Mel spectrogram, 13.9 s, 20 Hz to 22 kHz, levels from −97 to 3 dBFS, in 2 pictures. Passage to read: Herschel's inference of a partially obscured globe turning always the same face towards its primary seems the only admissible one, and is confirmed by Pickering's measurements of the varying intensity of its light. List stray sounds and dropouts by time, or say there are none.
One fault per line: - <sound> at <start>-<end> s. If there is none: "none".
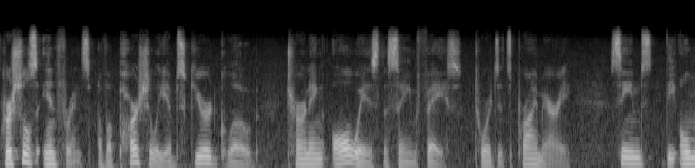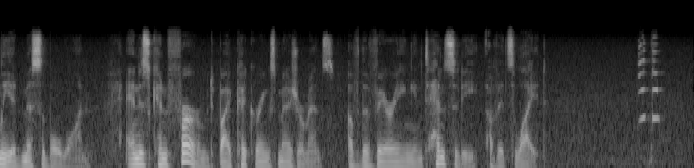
- squeak at 13.3-13.6 s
